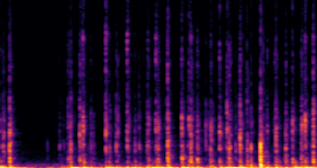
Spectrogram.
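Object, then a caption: Plastic computer keyboard. A full-size, low-profile, backlit plastic computer keyboard on a desk is typed on fast with long-nailed fingertips. Quick, crisp, bright key clicks run together over a steady low, thumpy body, with a brief lull near the start before the rapid typing continues.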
